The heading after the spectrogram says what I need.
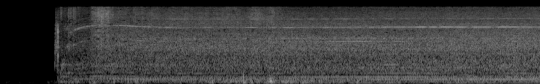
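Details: New Ryobi 2000 psi electric pressure washer with jet nozzle fitted: sudden start, then steady high spray hiss over an even motor whine, no surging or pulsing; running normally.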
